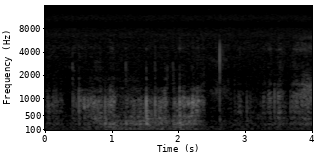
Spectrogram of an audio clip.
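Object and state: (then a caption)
Cardboard cookie box scratched with a wooden skewer. A wooden skewer tip traces around a printed cookie on a hollow Oreo Mini cardboard box held in one hand. A soft, dry scratching rasp runs steadily in the mids, broken by small ticks and one brighter click near the end, before easing into quieter scraping.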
